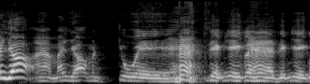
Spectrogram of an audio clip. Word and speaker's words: จ้วย: เข้า ไป เนี่ย อ่า จ่วย ม อัน นี้ มัน จ่วย แล้ว ไม่ ใช่ ช่วย นะ ครับ ภาษา ไทย มัน ช่วย นะ อ่า ภาษา า อ่าน ว่า จ่วย นะ จ่วย นะ ครับ มัน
